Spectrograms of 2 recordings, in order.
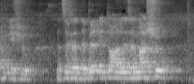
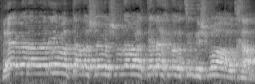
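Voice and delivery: mocking rejection; 8 semitones higher than usual. Mock rejection, high pitch.

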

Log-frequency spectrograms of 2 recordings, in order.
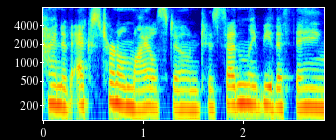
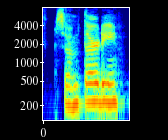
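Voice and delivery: usual speaking voice

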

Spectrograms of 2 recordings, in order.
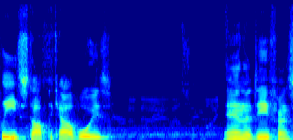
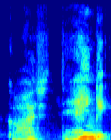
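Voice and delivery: higher, drawn-out groan of words; slow exasperation; 10 semitones higher, 4 dB louder, slower than usual. Real, not acted. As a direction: let the frustration drag. Losing the game.

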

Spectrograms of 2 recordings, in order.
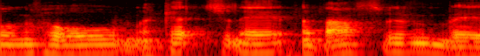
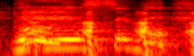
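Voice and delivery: high, loud laughter around the words; laughing; 6 semitones higher, 5 dB louder than usual. Real, not acted. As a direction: laugh it out, tickled. Laughs at own joke.

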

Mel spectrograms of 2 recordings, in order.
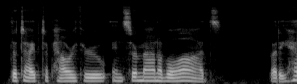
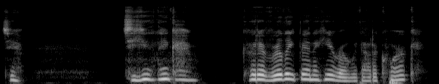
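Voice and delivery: higher, halting tearful voice; 4 semitones higher than usual. A narrator's reading. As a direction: choke the question out through tears. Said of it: "Eventually, words formed".

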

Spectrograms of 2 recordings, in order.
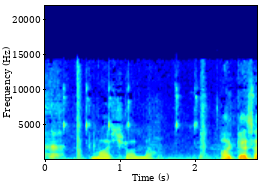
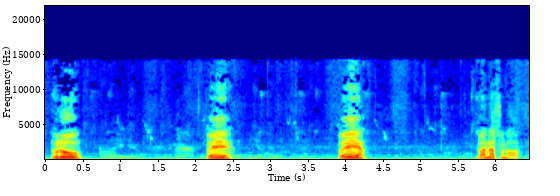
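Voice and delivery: calling out; 3 semitones higher, 8 dB louder than usual. Real, not acted. Father calling child across room.

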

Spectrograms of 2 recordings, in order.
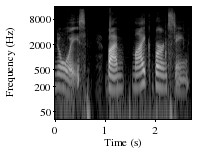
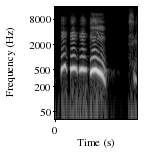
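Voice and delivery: very high mechanical titter; giggling doll; 13 semitones higher, 8 dB louder, much faster than usual. A narrator's reading. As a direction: imitate a toy doll's giggle. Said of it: "goes the doll".

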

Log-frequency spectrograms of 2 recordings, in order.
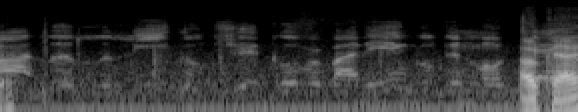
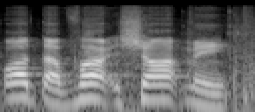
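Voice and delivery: mock voice; 8 semitones higher, 8 dB louder than usual. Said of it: "He's like".

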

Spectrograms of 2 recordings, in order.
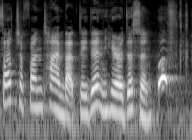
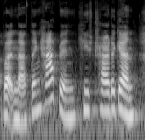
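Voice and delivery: plain reading voice

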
